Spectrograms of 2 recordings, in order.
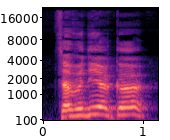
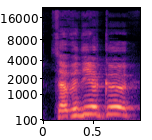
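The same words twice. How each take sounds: The two takes are said the same way.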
